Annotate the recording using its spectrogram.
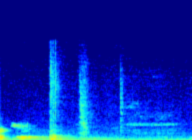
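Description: A brief murmured voice fragment, then two sharp clicks about half a second apart and a fainter third one, over quiet room tone.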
